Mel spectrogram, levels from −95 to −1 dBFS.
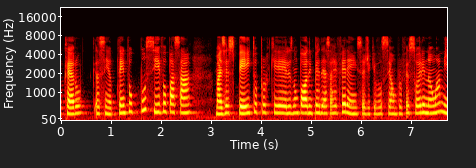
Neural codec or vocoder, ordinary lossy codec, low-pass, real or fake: none; none; none; real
